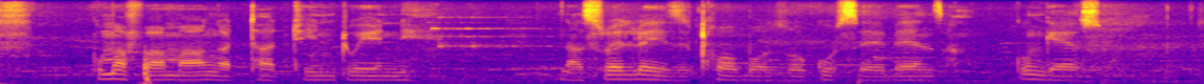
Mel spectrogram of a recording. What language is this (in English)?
Xhosa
